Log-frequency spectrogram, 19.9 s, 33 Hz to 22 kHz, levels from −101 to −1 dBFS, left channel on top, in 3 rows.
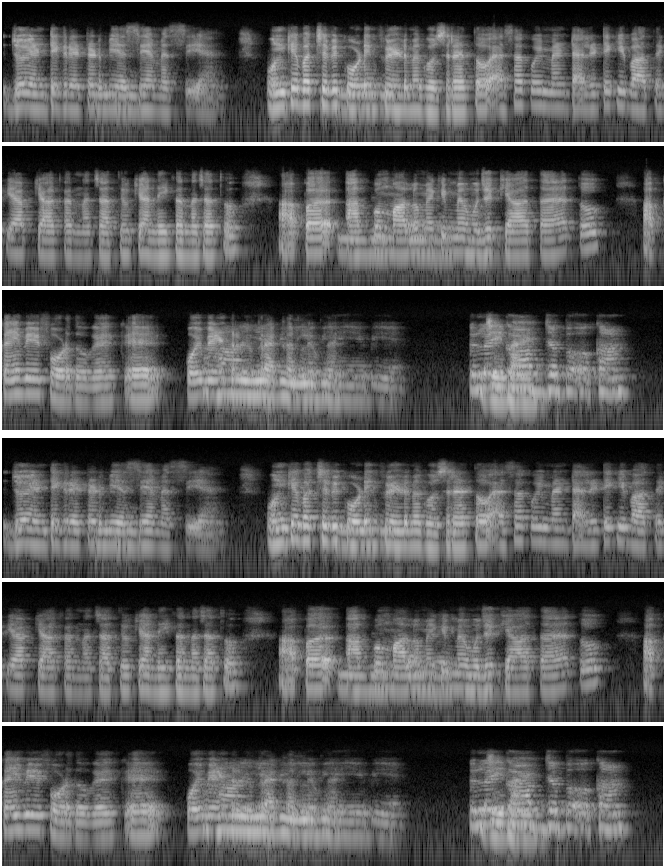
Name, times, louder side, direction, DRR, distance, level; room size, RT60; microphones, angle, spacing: voice 1, 0.0-12.6 13.0-14.8 15.1-16.6 18.0-18.6, left 3 dB, 80° left, 7 dB, 1.8 m, -33 dB
voice 2, 0.9-1.4 3.3-4.0 10.0-11.5 15.2-17.2 17.9-19.4, left 1 dB, 20° left, 0 dB, 3.3 m, -36 dB
12.0 x 9.9 x 3.0 m, 0.32 s
head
